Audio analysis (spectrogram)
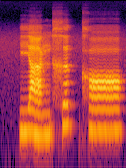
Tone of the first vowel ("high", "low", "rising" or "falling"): low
